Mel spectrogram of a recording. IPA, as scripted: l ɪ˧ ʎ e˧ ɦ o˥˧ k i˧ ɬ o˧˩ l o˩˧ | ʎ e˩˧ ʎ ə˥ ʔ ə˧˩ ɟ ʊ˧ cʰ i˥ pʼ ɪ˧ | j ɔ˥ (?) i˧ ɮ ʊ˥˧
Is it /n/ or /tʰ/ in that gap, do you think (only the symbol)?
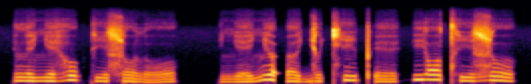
tʰ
